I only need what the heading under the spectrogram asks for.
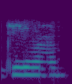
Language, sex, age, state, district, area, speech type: Urdu, female, 45-60, Uttar Pradesh, Rampur, urban, conversation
